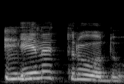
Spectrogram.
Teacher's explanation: O som é fechado, tá? Eletrodo é uma paroxítona.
